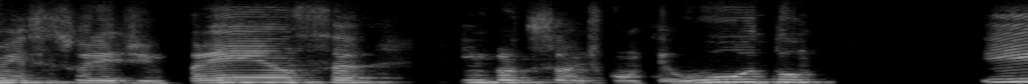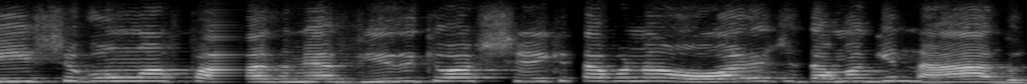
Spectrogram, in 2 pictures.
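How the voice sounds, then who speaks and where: A middle-aged Brazilian woman speaks as a guest in an online interview. Her voice is fairly high and she tells her own story casually and conversationally. The call audio is dull and lo-fi. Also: a bit bright. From Rio Grande do Sul, southern Brazil. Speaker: guest, journalist. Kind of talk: casual personal account in an interview.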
